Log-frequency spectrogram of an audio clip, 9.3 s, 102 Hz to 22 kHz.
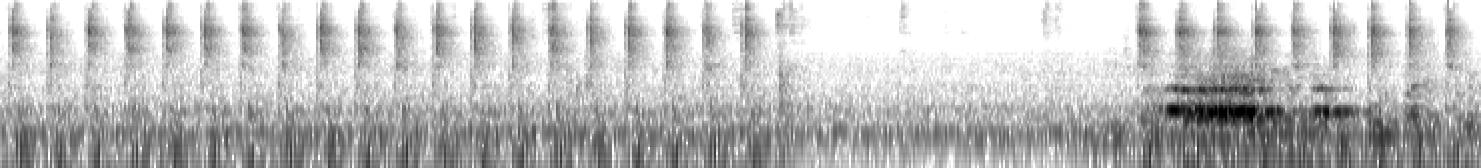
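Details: Cystoscopic bladder stone surgery without incision: a stone of about 2.5 cm is broken with a pneumatic lithoclast, giving rapid regular mechanical tapping at about 140 a minute, then a pause and whooshing flow.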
